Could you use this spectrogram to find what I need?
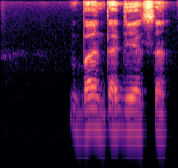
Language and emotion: Russian, neutral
